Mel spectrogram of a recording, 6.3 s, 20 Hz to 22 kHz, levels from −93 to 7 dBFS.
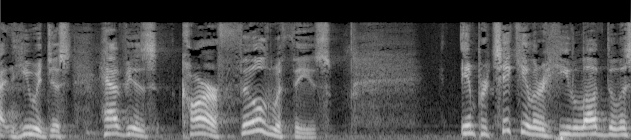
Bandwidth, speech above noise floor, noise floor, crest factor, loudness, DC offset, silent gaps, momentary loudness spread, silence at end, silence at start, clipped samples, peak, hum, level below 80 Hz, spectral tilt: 11.5 kHz; 29 dB; -47 dBFS; 18 dB; -18 LUFS; under 0.1%; none; 13 LU; 0 s; 0 s; under 0.1%; -2 dBFS; none; -40 dBFS; -3.5 dB/octave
